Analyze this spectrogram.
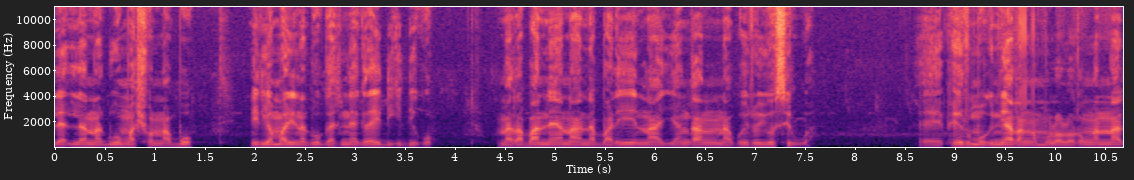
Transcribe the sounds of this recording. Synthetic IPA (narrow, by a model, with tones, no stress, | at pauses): lɛ˦lɛ˦na˨du˦o˦ma˨ʃɔ˨na˨bo˦ | ni˦ɾja˨ma˦ɾi˨na˨du˦o˦ɡa˨sɪ˦nɛ˨ɡɪ˨ɾa˦i˦di˨ki˨dɪ˨ko˨ | mɛ˨ɾa˦ɓa˦nɛ˨˦na˨nɛ˦ɓa˨ɾɪ˦na˨jɛ˦ŋɡa˦ŋna˨po˦i˦ɾo˦jo˦si˨ɾwa̰˨ | ɛ˨pe˨˦ɾu˦˨mo˨ki˨nɪ˦a˨ɾa˨ŋa˨mʊ˦lɔ˨lɔ˨ɾʊ˦ŋa˦na˦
